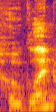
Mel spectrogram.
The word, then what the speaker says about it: Hoagland: one three my last name is pronounced Hoagland with a long o sound when if there should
